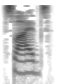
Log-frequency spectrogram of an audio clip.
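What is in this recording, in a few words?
"slides", British English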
